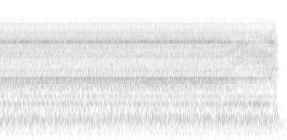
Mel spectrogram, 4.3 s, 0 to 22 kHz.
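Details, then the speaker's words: 1971 Ford F350 crew cab barn find, priming oil pump with drill through distributor hole before first start: steady high drill whine then stops; oil seen dripping into lifter valley, priming normally. "I'm seeing oil pump down into the lifter valley. So, I'm seeing it drip down in there. That's a good sign."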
